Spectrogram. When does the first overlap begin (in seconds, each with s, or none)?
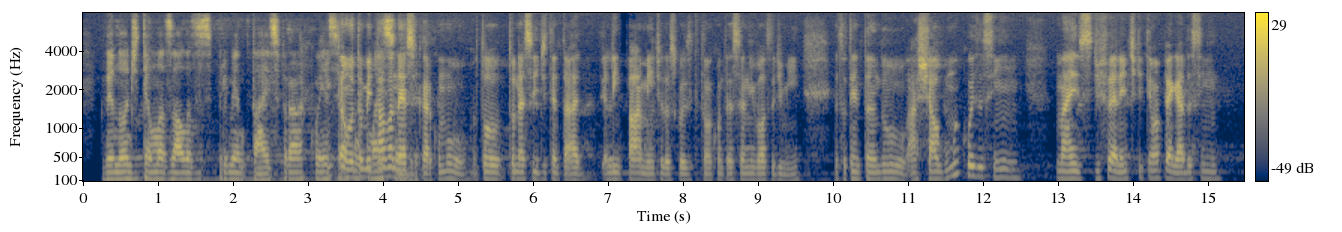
3.2 s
